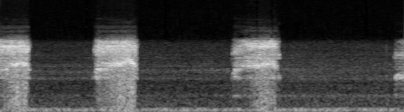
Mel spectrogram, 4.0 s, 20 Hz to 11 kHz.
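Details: Nesting owls on the night of 5 October 2015 as the male delivers a rat and the female settles back on her eggs. Harsh hissing screeches of varied length, three full bursts plus the start of another, spaced unevenly.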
